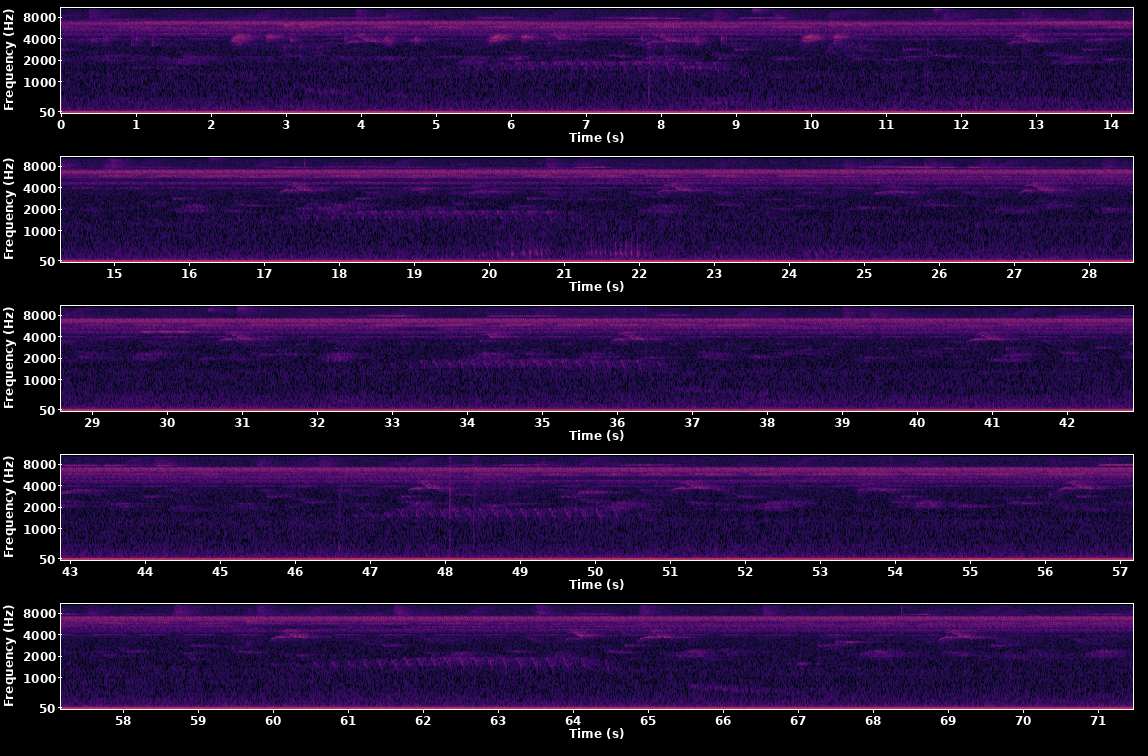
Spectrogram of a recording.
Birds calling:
unidentified bird
Spot-winged Antshrike (Pygiptila stellaris)
Piratic Flycatcher (Legatus leucophaius)
Buff-throated Woodcreeper (Xiphorhynchus guttatus)
Long-winged Antwren (Myrmotherula longipennis)
Hauxwell's Thrush (Turdus hauxwelli)

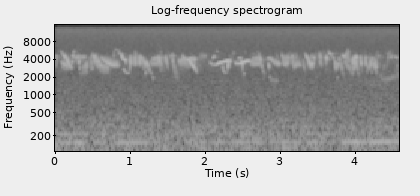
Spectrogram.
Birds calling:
Eurasian Skylark (Alauda arvensis)

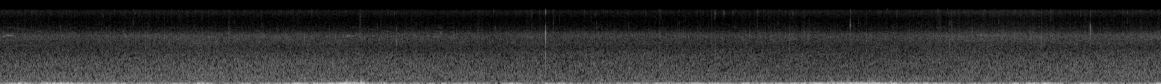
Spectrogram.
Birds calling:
Hawaii Amakihi (Chlorodrepanis virens)

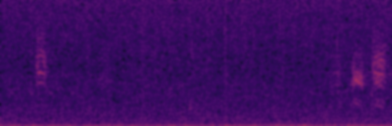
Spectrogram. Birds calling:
Hawaii Amakihi (Chlorodrepanis virens)

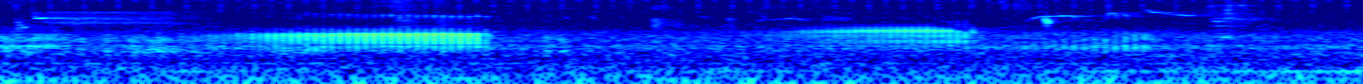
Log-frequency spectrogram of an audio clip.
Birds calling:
unidentified bird
Eastern Phoebe (Sayornis phoebe)
Red-winged Blackbird (Agelaius phoeniceus)

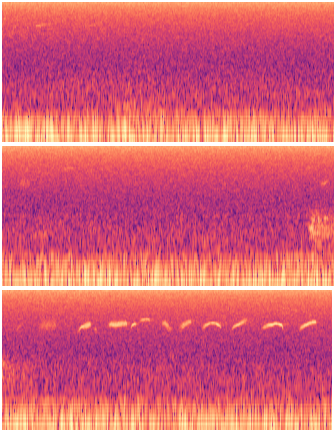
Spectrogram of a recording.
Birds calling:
Chinese Hwamei (Garrulax canorus)

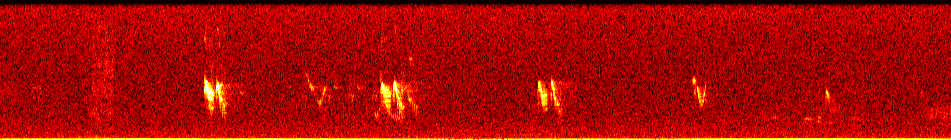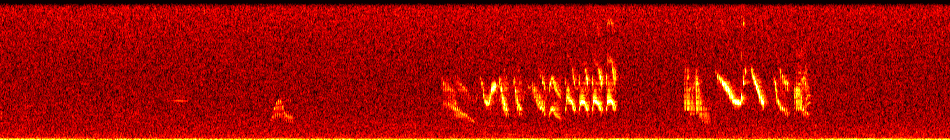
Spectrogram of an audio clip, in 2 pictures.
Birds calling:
Eurasian Skylark (Alauda arvensis)

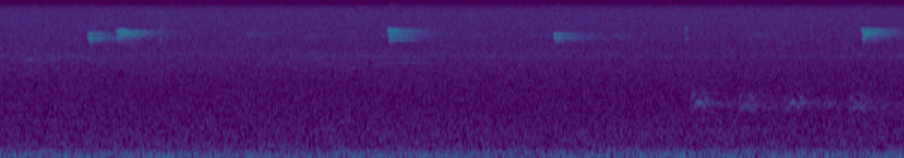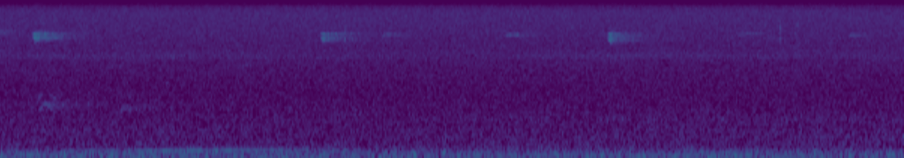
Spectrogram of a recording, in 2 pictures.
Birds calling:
American Crow (Corvus brachyrhynchos)
unidentified bird

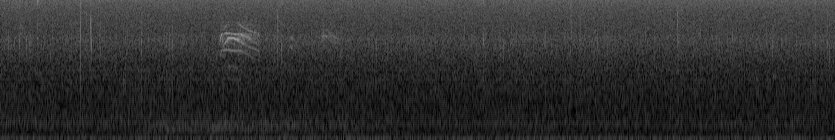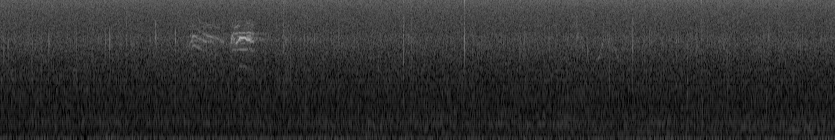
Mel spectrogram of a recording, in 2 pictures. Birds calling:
Hawaii Amakihi (Chlorodrepanis virens)
Hawaiian Hawk (Buteo solitarius)

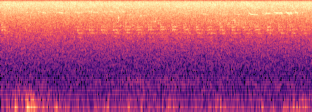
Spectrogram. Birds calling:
Golden-crowned Kinglet (Regulus satrapa)
Red-breasted Nuthatch (Sitta canadensis)

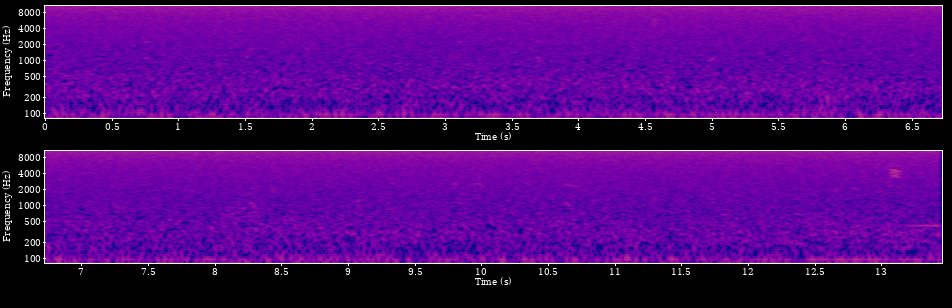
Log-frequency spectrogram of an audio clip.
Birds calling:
Hawaii Amakihi (Chlorodrepanis virens)

